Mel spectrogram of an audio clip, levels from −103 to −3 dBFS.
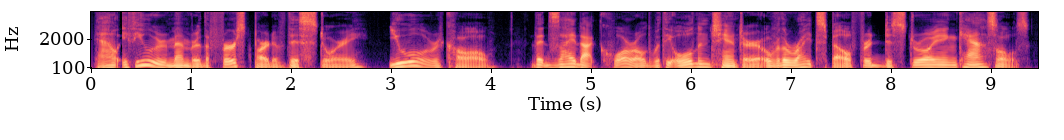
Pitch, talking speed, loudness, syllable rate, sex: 100 Hz, 170 wpm, -20 LUFS, 4.5 syllables/s, male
